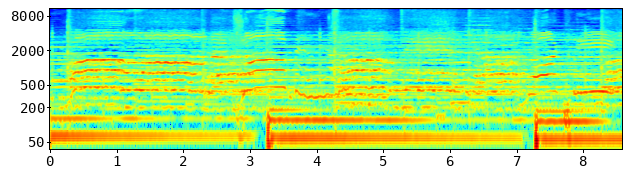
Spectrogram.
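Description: Gospel choir singing a slow worship song in sustained phrases over held low bass notes, the chord changing about three seconds in and again near the end.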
